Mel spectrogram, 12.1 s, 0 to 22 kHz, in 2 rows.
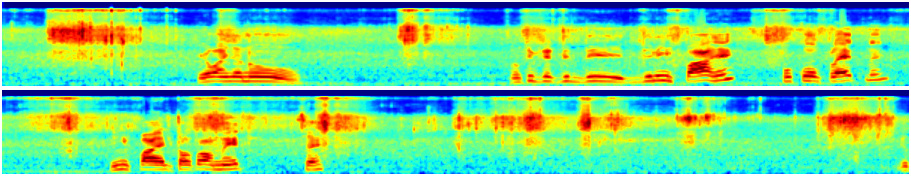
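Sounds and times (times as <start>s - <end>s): footsteps on dry leaves: 0.0s - 12.0s.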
